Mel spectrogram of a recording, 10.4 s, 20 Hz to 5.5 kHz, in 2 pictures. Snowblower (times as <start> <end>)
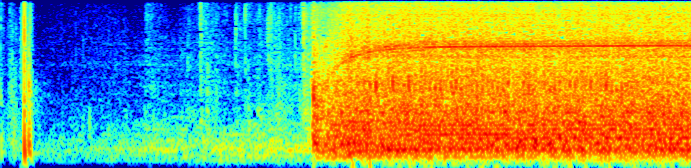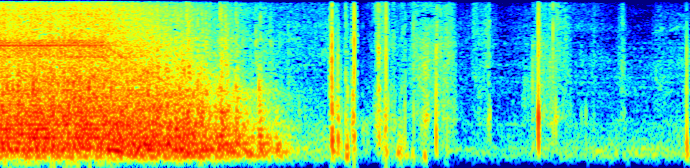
2.3 7.4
